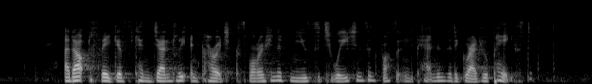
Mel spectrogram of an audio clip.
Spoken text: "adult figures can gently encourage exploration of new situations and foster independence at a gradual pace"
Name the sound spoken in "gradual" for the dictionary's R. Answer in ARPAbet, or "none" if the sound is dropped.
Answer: R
